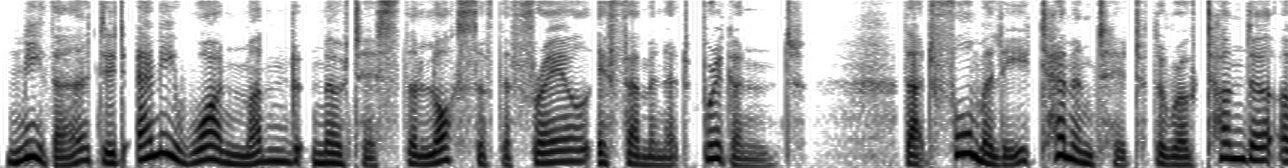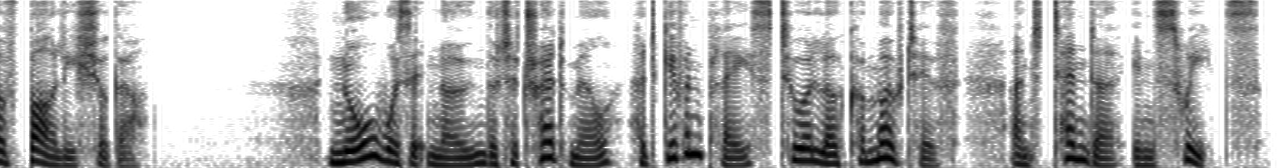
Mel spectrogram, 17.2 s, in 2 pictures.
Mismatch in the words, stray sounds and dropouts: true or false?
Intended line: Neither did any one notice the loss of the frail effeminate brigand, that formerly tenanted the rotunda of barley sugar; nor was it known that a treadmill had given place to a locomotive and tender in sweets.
false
